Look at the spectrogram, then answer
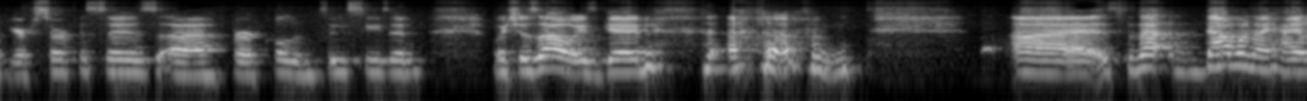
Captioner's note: chuckles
